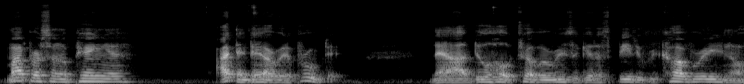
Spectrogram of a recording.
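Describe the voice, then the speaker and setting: A sleepy man hosting a casual sports livestream, giving his opinions while half asleep and groping for words as his train of thought drifts. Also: lowish voice. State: sleepy, half asleep after working all night.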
